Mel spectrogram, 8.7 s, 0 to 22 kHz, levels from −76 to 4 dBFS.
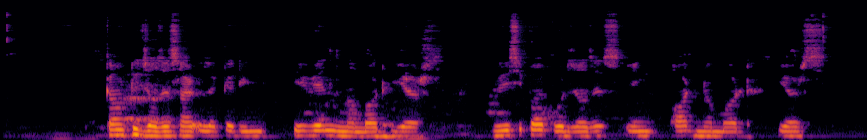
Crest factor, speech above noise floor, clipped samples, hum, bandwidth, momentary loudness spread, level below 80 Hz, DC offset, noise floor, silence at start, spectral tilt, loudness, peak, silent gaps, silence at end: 18 dB; 33 dB; under 0.1%; none; 15 kHz; 12 LU; -54 dBFS; under 0.1%; -56 dBFS; 0.05 s; -6.5 dB/octave; -24 LUFS; -6 dBFS; none; 0.4 s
